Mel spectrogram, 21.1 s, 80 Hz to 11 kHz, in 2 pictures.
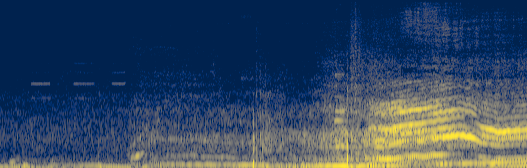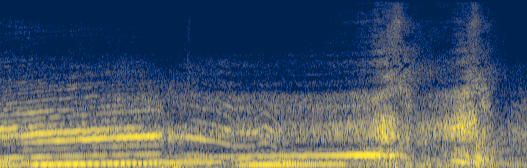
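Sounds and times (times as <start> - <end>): car engine at full throttle: 0.0 - 21.0.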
